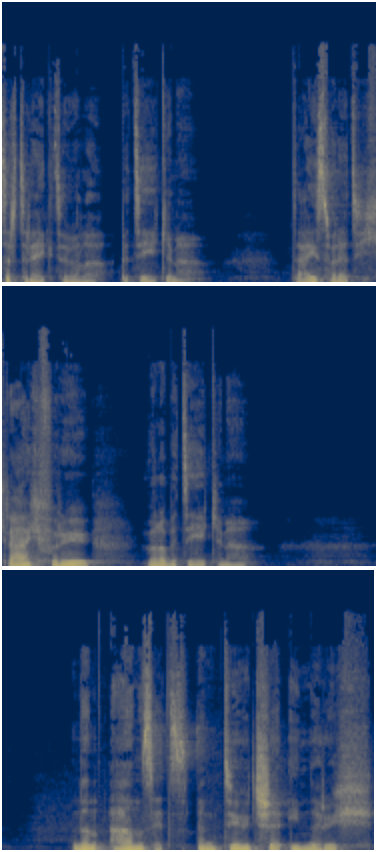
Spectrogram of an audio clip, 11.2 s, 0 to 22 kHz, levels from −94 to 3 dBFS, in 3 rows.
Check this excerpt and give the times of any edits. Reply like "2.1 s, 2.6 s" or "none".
1.1 s, 9.4 s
